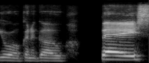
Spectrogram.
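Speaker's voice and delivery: voice pitched as deep as possible. Speaker leads a group through letter heights, in their deepest voice. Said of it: "use your deepest voice".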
